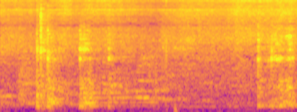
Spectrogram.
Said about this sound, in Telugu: సో ఇలా కలిపేసుకుంటూ ఉన్నాం, కలుపుకుంటానే ఉండాలి గైస్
